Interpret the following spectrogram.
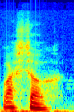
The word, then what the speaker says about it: wrestle: wrestle don't wrestle and the T as well is silent is it yeah wrestle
